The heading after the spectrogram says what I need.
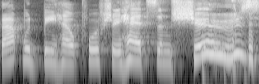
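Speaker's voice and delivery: awful, clumsy, put-on fake Australian accent. Quoting a man who keeps ruining the story, awful Australian accent. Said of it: "That was an awful Australian accent".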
